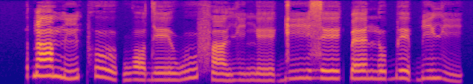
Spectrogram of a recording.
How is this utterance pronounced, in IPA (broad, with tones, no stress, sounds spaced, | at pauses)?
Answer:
ɗ ã˦ m ĩ˨˦ pʰ ʊ˦˨ | w ɔ˨ d eː˨ w u˦ f ã˨ j i˨ ŋ eː˨ ɡ iː˦ z eː˦ k͡p ɛ˦ n ʊ˦ b e˦˨ ɓ i˦ j i˨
